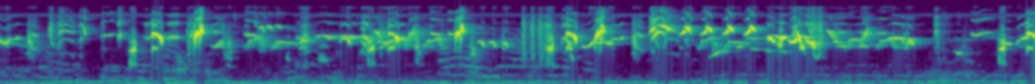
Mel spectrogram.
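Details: Oriental magpie-robin (kacer) in lively gacor song, masteran audio to raise birds' mood: long, rapid medley of whistles, chips and twisting slurs, pausing briefly midway and resuming in rhythmic repeated notes.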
